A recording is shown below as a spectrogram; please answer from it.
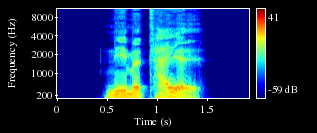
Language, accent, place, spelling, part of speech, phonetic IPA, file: German, Germany, Berlin, nähme teil, verb, [ˌnɛːmə ˈtaɪ̯l], De-nähme teil.ogg
- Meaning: first/third-person singular subjunctive II of teilnehmen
